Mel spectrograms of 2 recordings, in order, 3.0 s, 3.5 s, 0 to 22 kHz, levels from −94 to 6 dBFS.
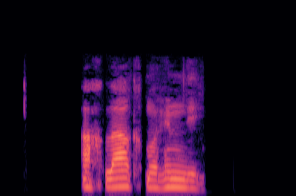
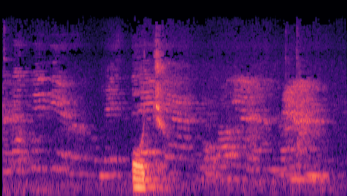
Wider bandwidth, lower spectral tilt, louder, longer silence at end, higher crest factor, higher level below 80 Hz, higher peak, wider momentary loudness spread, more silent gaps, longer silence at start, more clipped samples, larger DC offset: second, 7.6 kHz vs 15.5 kHz; first, -7.5 dB/octave vs -4.5 dB/octave; about the same, -24 LUFS vs -23 LUFS; first, 0.95 s vs 0.1 s; about the same, 20 dB vs 22 dB; second, -70 dBFS vs -58 dBFS; second, -8 dBFS vs -2 dBFS; second, 9 LU vs 19 LU; neither; first, 0.8 s vs 0.05 s; neither; neither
